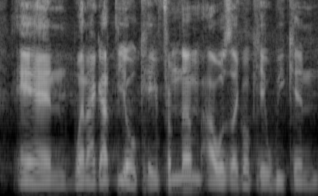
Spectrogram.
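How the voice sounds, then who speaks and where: A man's fairly low-pitched voice, an unremarkable speaking voice, at a fairly quick pace. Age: 30s. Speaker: church creative director, panelist. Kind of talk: panel discussion.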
